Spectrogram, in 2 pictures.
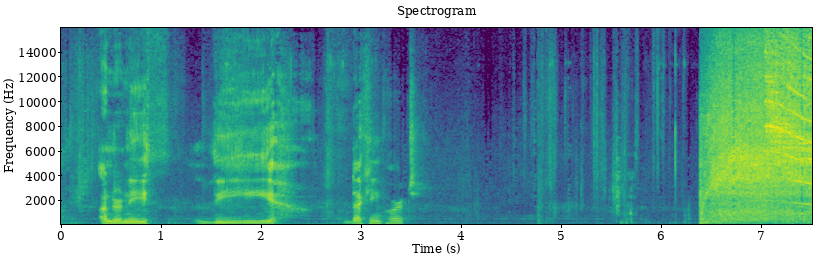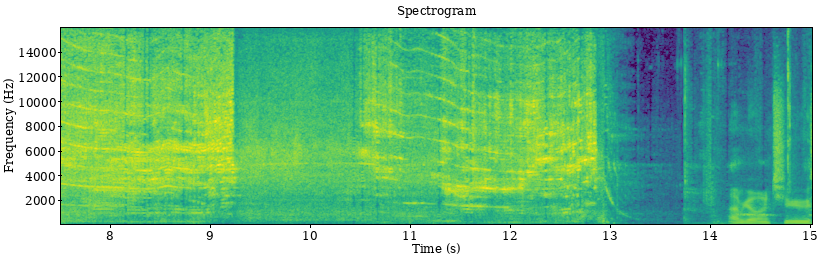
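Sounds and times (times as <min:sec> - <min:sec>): power saw ripping wood: 0:06.4 - 0:13.3.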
